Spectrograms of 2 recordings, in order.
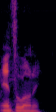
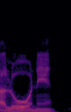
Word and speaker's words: Anzalone: I think it's Anzalone. – Anzalone. – Let me hear it again. – Anzalone.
